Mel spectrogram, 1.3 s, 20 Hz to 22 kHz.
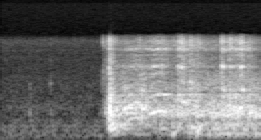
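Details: Cub Cadet LX46 XT2 riding mower, Chinese 679 fuel-injected V-twin, no-spark no-start traced to faulty start/stop module grounding the kill circuit: silence, then sharp catch settling into steady, even run; normal start.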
